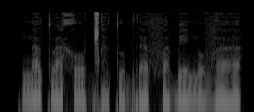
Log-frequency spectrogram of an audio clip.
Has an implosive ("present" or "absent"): present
